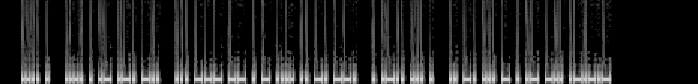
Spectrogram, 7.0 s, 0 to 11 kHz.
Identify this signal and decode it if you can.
Morse code, heard as a keyed tone, about 50 wpm, 700 Hz. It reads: HE HEARD SOMETHING ELSE INSTEAD.
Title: Sentences from Top 800 Words 50wpm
